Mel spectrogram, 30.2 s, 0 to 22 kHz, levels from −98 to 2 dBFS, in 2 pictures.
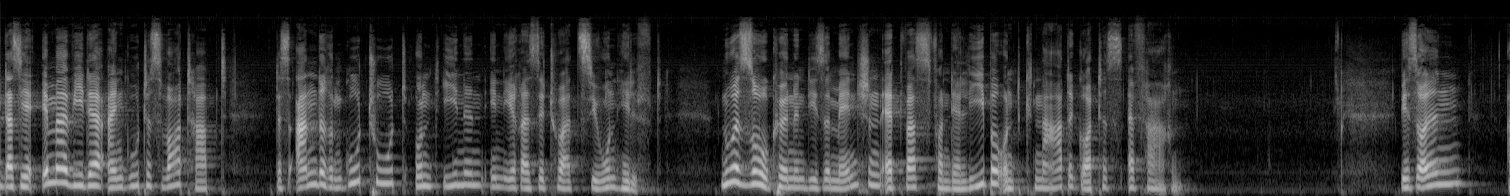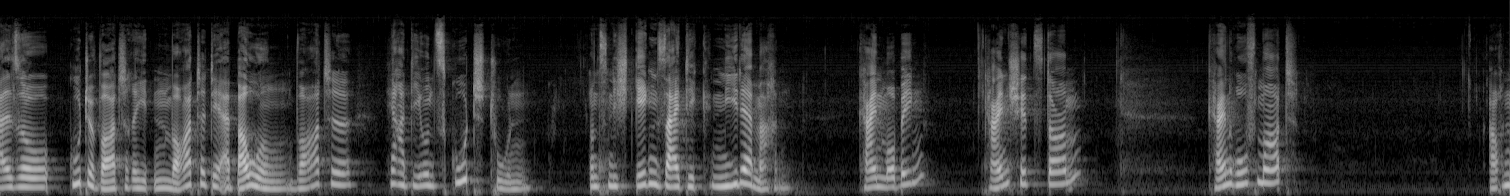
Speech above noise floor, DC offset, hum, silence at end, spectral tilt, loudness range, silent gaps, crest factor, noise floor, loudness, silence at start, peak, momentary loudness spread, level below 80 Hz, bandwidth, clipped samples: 42 dB; under 0.1%; none; 0 s; -4 dB/octave; 5 LU; none; 26 dB; -72 dBFS; -31 LUFS; 0 s; -6 dBFS; 13 LU; -66 dBFS; 15.5 kHz; under 0.1%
